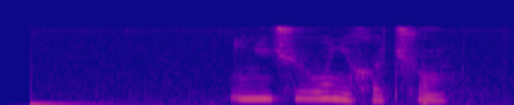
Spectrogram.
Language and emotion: Russian, sad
